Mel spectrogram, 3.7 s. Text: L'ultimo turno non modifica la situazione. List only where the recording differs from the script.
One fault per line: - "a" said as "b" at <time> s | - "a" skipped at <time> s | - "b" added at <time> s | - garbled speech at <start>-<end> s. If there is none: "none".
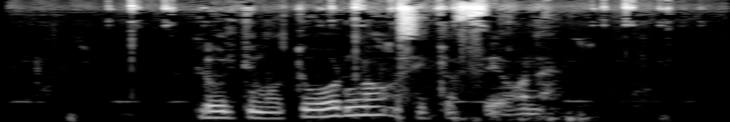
- "non modifica la" skipped at 2.0 s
